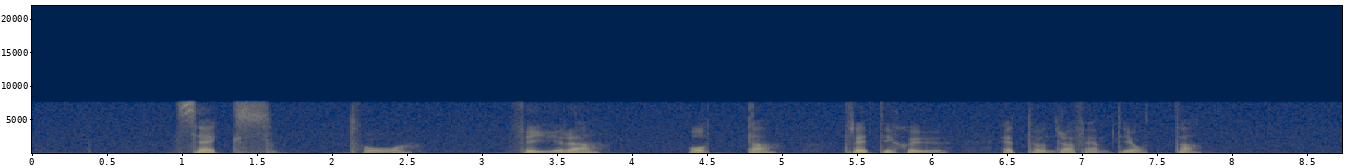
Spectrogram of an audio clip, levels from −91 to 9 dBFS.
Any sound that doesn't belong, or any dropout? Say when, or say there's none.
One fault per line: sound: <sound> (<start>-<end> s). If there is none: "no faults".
no faults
